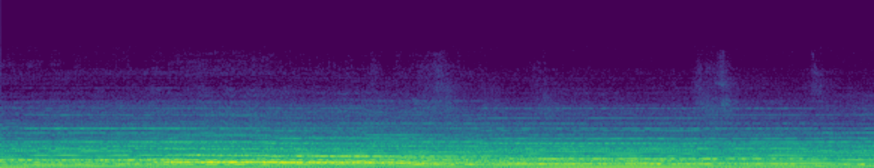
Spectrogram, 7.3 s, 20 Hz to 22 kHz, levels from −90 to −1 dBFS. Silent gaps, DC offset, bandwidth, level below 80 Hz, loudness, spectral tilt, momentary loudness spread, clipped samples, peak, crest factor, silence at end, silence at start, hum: none; 0.1%; 8.8 kHz; -34 dBFS; -16 LUFS; -6 dB/octave; 7 LU; under 0.1%; -2 dBFS; 14 dB; 0 s; 0 s; none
